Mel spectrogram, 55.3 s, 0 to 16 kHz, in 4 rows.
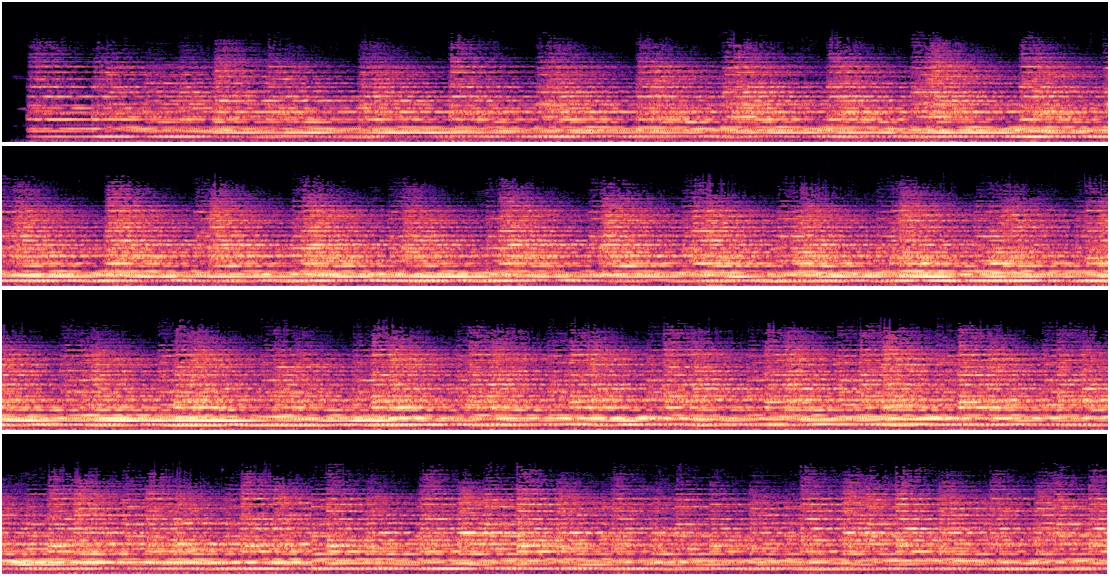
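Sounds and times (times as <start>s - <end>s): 
church bells ringing in Cividale: 0.1s - 55.2s.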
